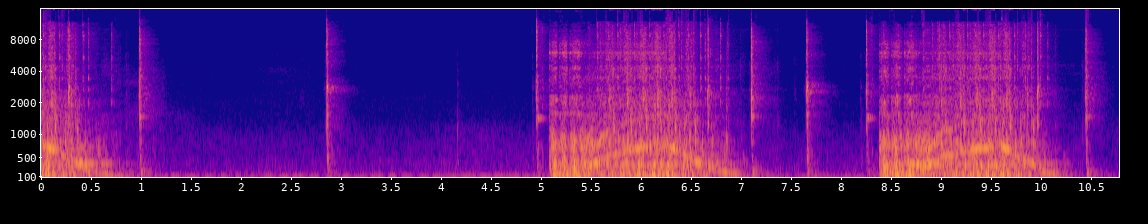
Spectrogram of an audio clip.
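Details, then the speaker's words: Camper generator with auto choke and electric start; two cranking bursts of a couple of seconds with quiet pauses, fails to catch; starter won't stay on long, runs well once caught. "if the starter would stay on longer probably pretty good once she catches though she goes pretty good"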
